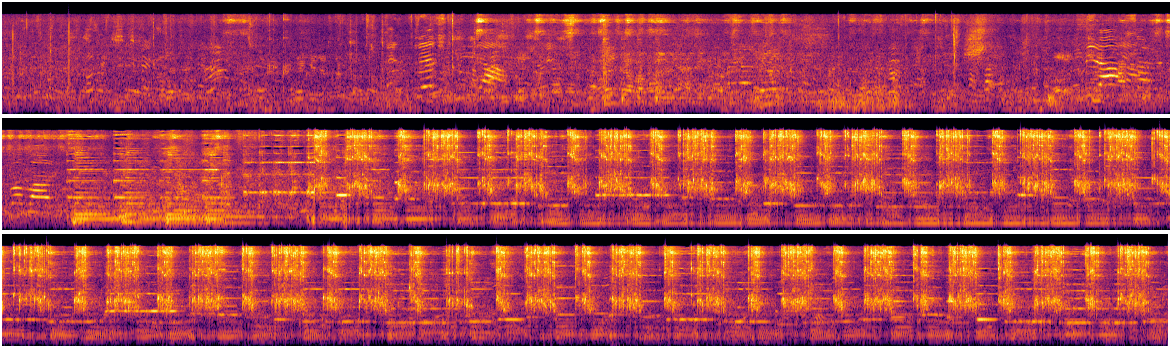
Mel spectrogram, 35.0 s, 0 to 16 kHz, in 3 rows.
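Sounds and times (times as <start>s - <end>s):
folk dance music: 12.3s - 35.0s
jingling percussion beat: 12.4s - 35.0s.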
